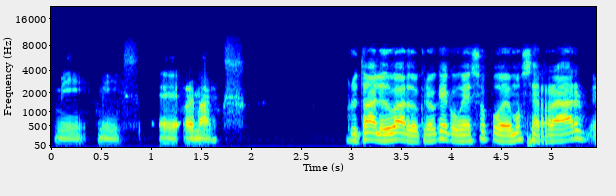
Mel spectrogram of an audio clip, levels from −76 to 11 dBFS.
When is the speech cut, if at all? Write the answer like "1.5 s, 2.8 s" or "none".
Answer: none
